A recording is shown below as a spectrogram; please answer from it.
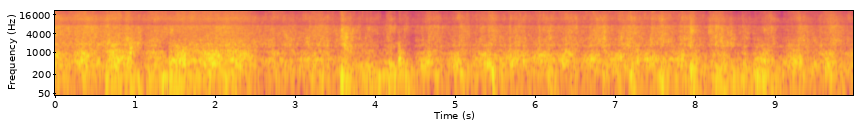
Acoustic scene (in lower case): kitchen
